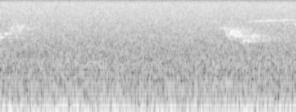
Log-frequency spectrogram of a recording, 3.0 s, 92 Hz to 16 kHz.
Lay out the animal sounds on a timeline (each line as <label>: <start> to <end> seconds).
Red-eyed Vireo (Vireo olivaceus): 0.0 to 3.0 seconds
Black-throated Green Warbler (Setophaga virens): 2.4 to 3.0 seconds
